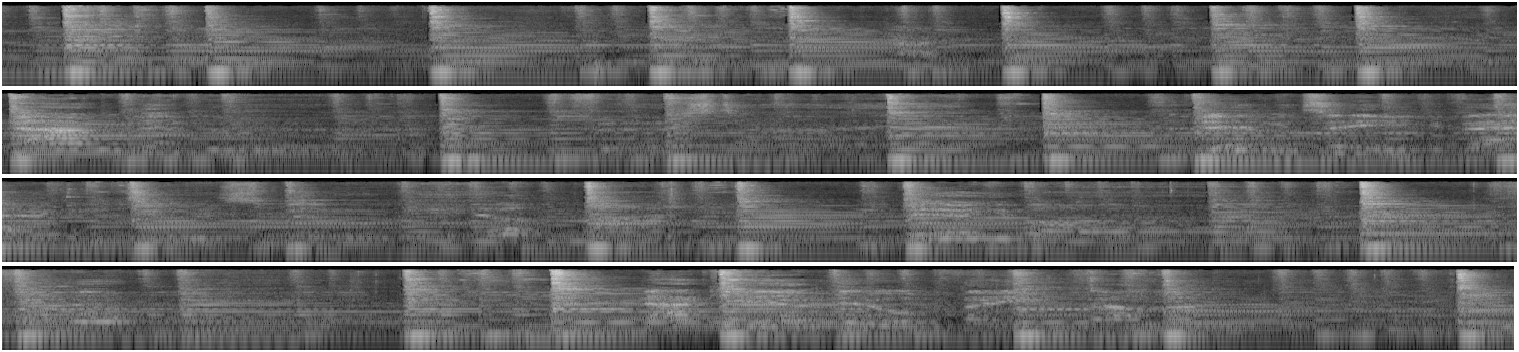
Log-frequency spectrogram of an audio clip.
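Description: Steel-string acoustic guitar strummed in a steady rhythm, accompanying a man singing.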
